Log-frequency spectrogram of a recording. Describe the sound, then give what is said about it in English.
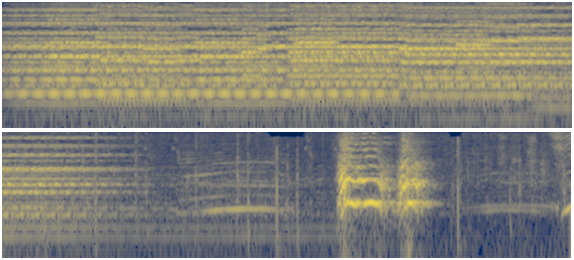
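A sustained musical passage fades out, followed by a German shepherd's short, loud barks and whimpering yips in a quick burst near the end. “Dad was sure right about these German shepherds.”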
